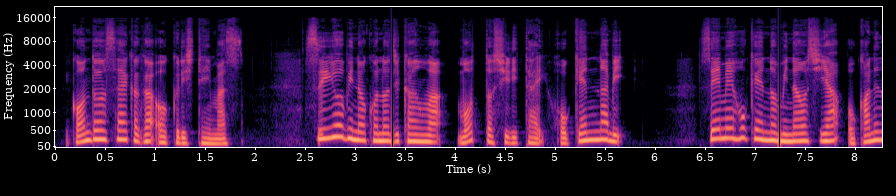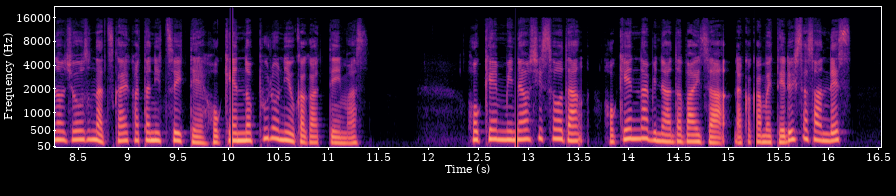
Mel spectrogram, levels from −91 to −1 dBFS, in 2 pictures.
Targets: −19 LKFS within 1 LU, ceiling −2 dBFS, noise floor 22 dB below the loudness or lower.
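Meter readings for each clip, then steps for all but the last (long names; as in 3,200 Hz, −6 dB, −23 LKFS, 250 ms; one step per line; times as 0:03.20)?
number of dropouts 5; longest dropout 24 ms; integrated loudness −23.5 LKFS; sample peak −8.0 dBFS; target loudness −19.0 LKFS
→ repair the gap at 0:03.37/0:07.24/0:10.03/0:12.88/0:15.27, 24 ms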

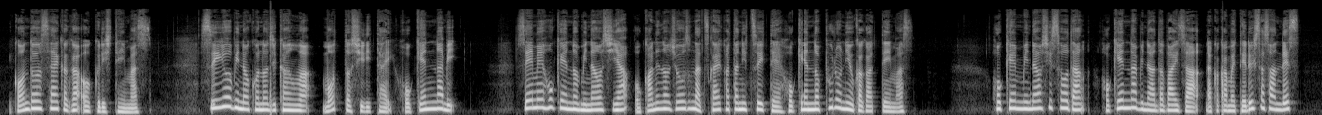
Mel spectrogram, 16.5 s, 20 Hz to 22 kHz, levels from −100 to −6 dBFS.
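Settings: number of dropouts 0; integrated loudness −23.5 LKFS; sample peak −8.0 dBFS; target loudness −19.0 LKFS
→ level +4.5 dB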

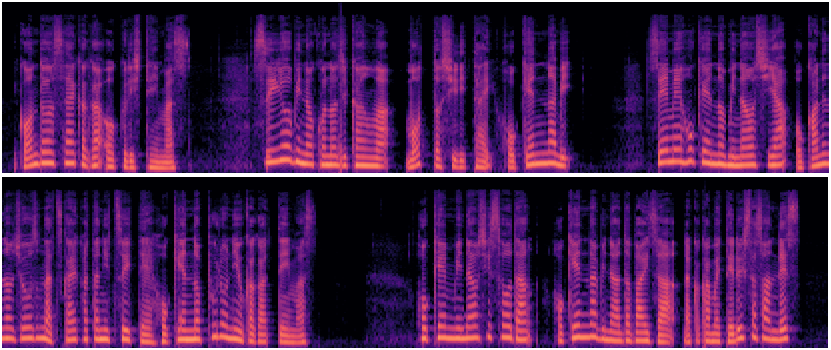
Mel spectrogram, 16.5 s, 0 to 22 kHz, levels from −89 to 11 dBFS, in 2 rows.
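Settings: integrated loudness −19.0 LKFS; sample peak −3.5 dBFS; background noise floor −70 dBFS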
